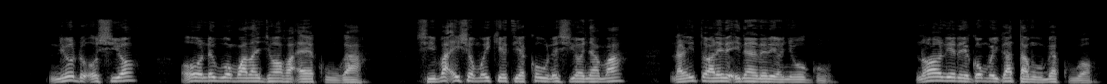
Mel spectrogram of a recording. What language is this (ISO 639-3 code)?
kik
